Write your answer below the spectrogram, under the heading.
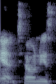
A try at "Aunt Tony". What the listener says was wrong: No, the way you're saying his name sounds like aunt, like your aunt, Aunt Tony. Anthony. Anthony.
